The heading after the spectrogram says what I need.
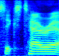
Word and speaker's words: Cyxtera: spelt like this and it's pronounced six terror i honestly it it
